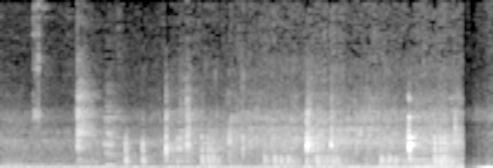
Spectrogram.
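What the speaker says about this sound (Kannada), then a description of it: "ನೋಡಿ ಇವಾಗ ಇದು ಚೆನ್ನಾಗಿ ಮರಳ್ತಾ ಇದೆ" Village-style kattu saaru on the stove, with cooked toor and moong dal added to a pot at a rolling boil, giving a steady close bubbling and sizzling texture with soft stirring clicks and no voices.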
